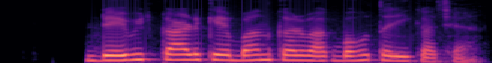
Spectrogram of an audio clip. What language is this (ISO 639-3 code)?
mai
